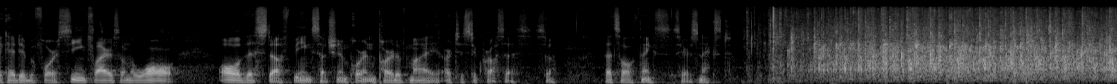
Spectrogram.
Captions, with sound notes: I did before, seeing flyers on the wall, all of this stuff being such an important part of my artistic process. So that's all. Thanks. Sarah's next. (audience applauds)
